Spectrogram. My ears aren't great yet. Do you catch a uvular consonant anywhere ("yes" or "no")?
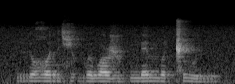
yes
